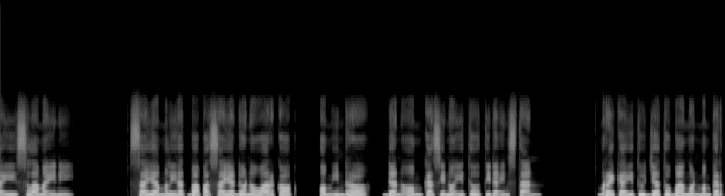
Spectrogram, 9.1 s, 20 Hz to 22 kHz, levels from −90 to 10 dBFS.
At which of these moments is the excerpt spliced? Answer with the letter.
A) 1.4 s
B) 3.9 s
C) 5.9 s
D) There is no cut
A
